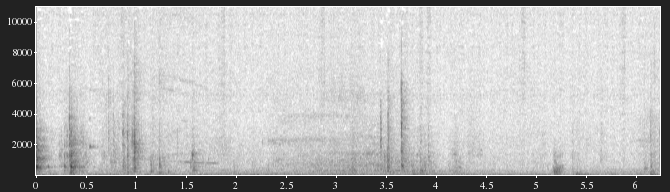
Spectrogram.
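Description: Scattered clicks and knocks as a fiberglass floor hatch over a boat's engine compartment is unlatched and lifted open.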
